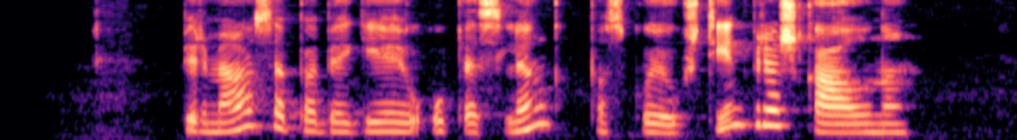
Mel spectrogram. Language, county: Lithuanian, Kaunas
